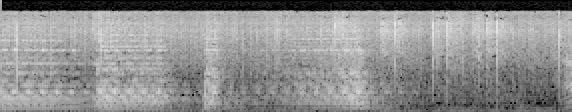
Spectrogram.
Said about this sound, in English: Wonderful invention, the typewriter. Yes, what would modern business do without it? Imagine doing all that work by hand.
